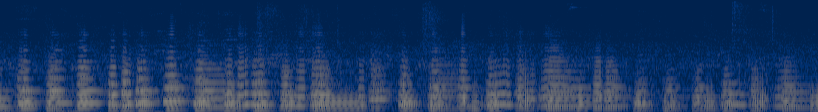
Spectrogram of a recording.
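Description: Brass ensemble playing a lively piece, several brass instruments sounding together in chords with quickly changing notes, as music for the graduates filing out.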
